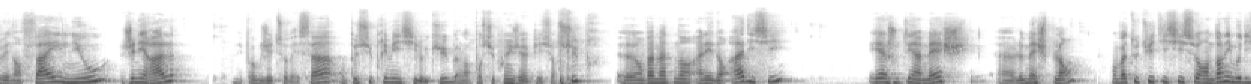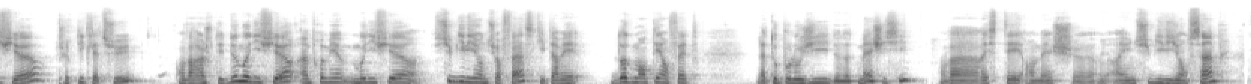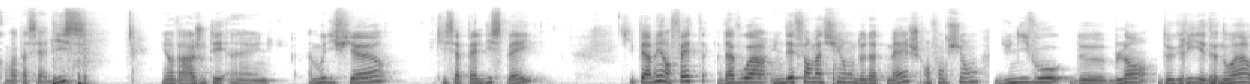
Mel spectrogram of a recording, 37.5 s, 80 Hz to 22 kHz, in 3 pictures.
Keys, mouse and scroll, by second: 0.0 click, 1.3 click, 2.0 click, 5.6 Delete, 8.1 click, 10.6 click, 13.0 click, 17.2 click, 24.2 click, 24.9 click, 25.5 KP_1, 25.6 KP_0, 25.7 KP_Enter, 28.7 click, 30.3 click.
